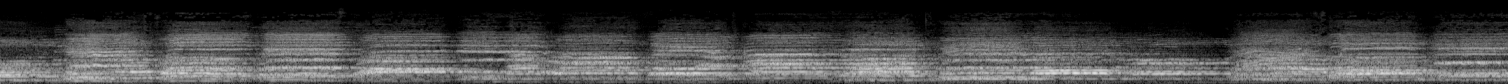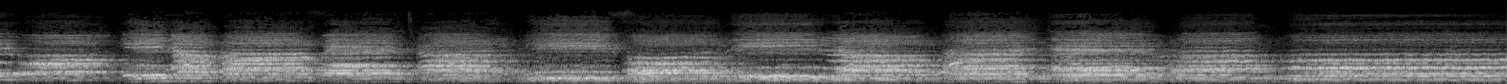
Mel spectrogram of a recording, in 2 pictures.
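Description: A mixed choir of men and women singing together in full voice, one continuous song.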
